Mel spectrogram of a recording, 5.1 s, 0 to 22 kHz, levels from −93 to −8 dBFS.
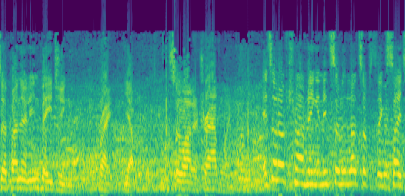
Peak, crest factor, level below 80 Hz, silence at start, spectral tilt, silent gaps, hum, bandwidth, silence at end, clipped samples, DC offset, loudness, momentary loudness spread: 0 dBFS; 8 dB; -42 dBFS; 0 s; -4.5 dB/octave; none; none; 11.5 kHz; 0 s; 0.5%; under 0.1%; -9 LUFS; 4 LU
